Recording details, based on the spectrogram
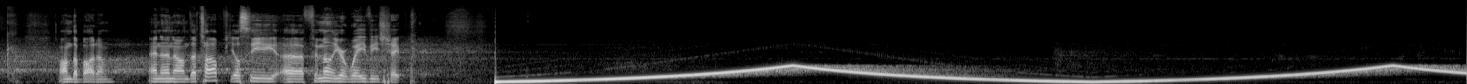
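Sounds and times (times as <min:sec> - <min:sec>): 
speech: 0:00.6 - 0:04.3
pure sine wave tone gliding in pitch: 0:05.0 - 0:14.6.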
